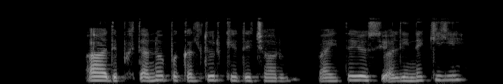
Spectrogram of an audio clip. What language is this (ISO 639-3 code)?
pus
